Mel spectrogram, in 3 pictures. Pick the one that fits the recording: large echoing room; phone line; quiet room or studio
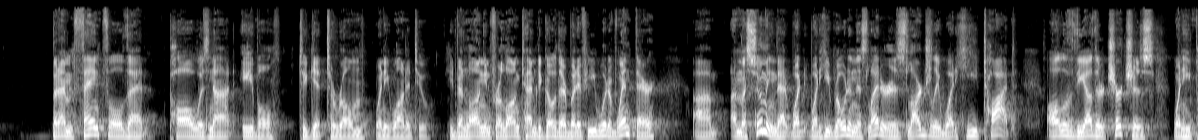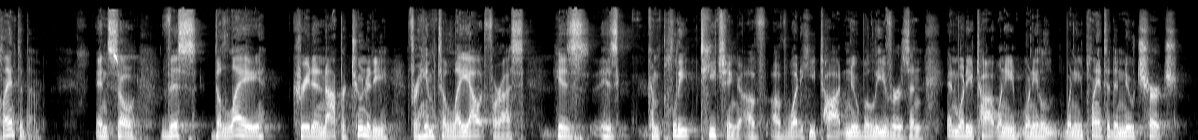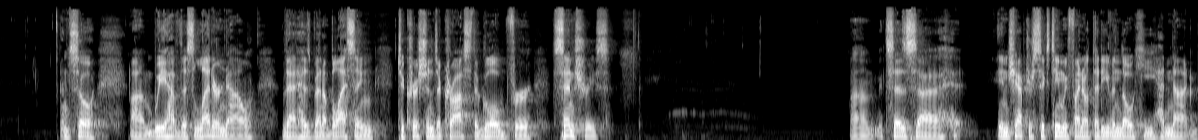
large echoing room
